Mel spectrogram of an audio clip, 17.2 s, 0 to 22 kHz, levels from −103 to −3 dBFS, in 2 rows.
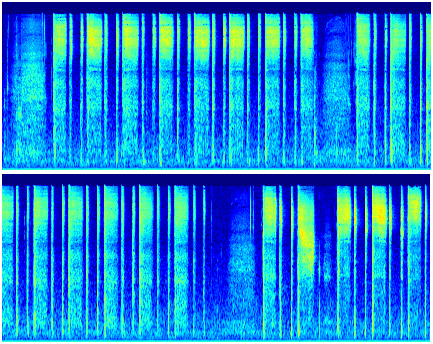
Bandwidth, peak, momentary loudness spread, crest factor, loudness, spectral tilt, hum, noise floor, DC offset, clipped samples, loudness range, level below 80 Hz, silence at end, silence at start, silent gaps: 17 kHz; -12 dBFS; 16 LU; 24 dB; -31 LUFS; 2 dB/octave; none; -65 dBFS; under 0.1%; under 0.1%; 10 LU; -86 dBFS; 0.1 s; 0.25 s; none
